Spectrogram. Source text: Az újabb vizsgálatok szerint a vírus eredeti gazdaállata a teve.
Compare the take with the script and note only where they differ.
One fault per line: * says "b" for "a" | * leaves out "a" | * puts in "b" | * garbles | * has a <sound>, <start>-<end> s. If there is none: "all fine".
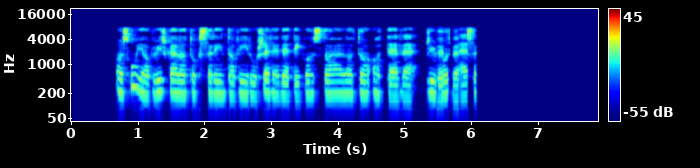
* garbles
